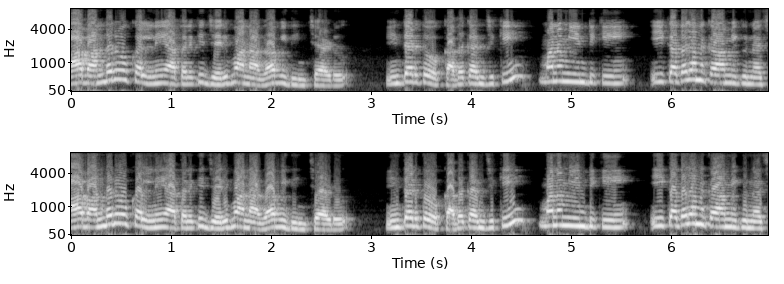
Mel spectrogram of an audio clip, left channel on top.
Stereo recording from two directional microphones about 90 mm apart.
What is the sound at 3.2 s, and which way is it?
A woman's voice, 20° right (ahead or behind).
